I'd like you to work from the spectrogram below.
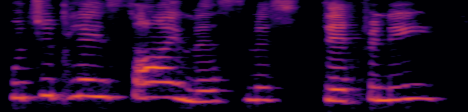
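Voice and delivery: put-on high, polite child's voice with an accent, rising at the end; little kid. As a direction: imitate a sweet little child asking politely. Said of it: "and the little kids".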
